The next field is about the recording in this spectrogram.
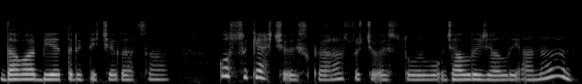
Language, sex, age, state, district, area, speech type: Kashmiri, female, 18-30, Jammu and Kashmir, Budgam, rural, spontaneous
